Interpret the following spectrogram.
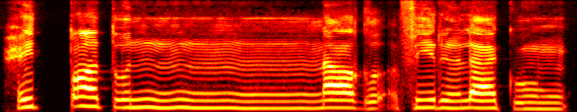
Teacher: তানবিনের পরে ঈদগামে বাগুন্নার অক্ষর নুন গুন্নার সাথে মিলিয়ে পড়তে হবে।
